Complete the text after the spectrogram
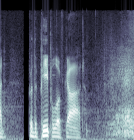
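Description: A man speaks calmly through a microphone in a large echoing room.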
